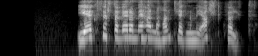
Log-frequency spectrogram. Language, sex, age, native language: Icelandic, female, 50-59, Icelandic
